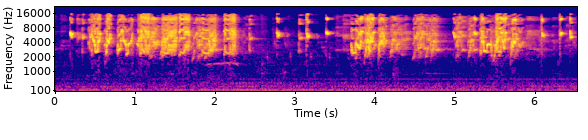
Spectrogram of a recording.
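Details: Lovebird calling to a rival with long ngetik ngekek chatter: dense, scratchy, very high bursts lasting a second or two, alternating with shorter clipped notes.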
